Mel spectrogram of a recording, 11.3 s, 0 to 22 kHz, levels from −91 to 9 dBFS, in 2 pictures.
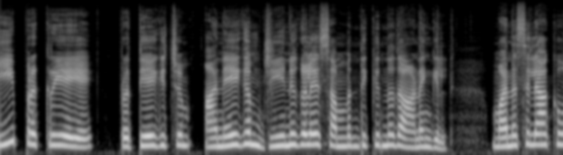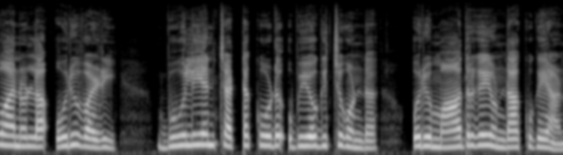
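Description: No technical faults can be heard anywhere in the recorded speech.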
